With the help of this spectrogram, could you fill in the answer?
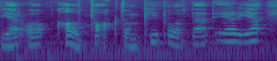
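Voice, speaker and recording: A man with an Albanian accent and lively intonation. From Kosovo. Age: 60s. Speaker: businessman and community figure. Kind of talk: interview. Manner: halting.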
